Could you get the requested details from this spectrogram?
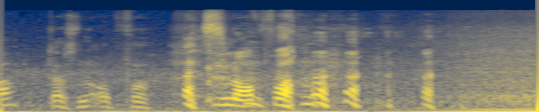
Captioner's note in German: Gelächter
